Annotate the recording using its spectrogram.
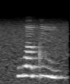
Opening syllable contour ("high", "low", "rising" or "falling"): high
